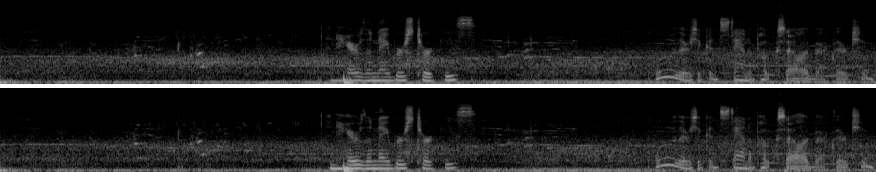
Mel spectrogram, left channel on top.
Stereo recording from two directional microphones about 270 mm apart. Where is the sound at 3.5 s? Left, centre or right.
Centre.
